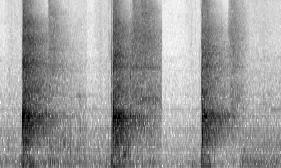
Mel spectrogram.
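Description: Softball bat striking soft-tossed softballs three times, about a second and a half apart: sharp cracks, each followed by a short echo.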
